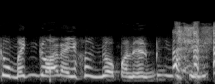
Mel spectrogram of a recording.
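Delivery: high, shocked gasp of disbelief; shocked realization. Retold or imitated. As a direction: squeal it out in mock horror. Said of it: "I'm like".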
